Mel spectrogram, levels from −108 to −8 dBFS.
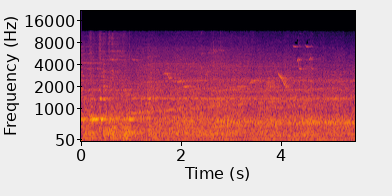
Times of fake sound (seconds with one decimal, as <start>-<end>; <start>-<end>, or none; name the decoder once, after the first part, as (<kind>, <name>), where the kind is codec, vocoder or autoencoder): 0.0-1.4 (vocoder, Vocos)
